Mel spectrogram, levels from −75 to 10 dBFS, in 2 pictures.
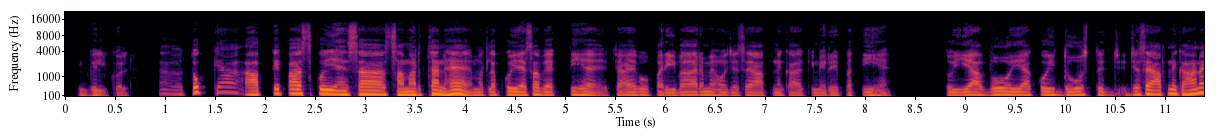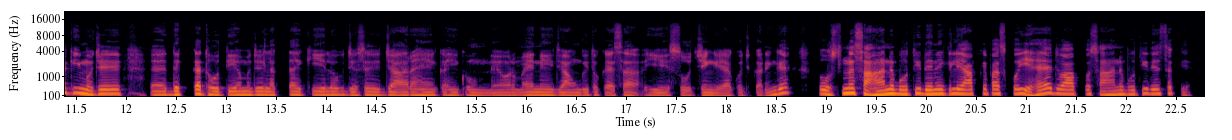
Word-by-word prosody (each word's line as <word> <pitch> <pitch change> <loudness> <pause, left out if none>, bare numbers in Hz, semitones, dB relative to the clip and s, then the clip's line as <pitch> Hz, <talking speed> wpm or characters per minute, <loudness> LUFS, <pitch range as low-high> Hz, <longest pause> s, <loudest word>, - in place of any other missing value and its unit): बिल्कुल, 95 -4 -7 0.3
अ, 155 -3 -13
तो 215 - +5 0.2
क्या 220 0 -7 0.3
आपके 135 +6 +1
पास 170 -1 +4
कोई 160 -2 +6
ऐसा 140 +2 +4 0.2
समर्थन 120 +5 +4
है? 145 0 +6
मतलब 110 +1 -2
कोई 125 -2 +2
ऐसा 120 +4 +1
व्यक्ति 115 +1 -2
है, 115 -5 0
चाहे 110 0 -1
वो 120 0 -3
परिवार 110 +2 -1
में 120 -1 -1
हो 105 0 -3
जैसे 105 +1 -5
आपने 105 0 -4
कहा 100 -1 -6
कि 110 +2 -11
मेरे 105 0 -5
पति 110 +2 -5
हैं, 95 -2 -5 0.6
तो 110 - -3
या 115 +3 +2
वो 125 +4 +1
या 120 -1 +1
कोई 120 0 -1
दोस्त 120 +3 -2
ज 110 -4 -8
जैसे 130 +5 +2
आपने 155 +2 +2
कहा 150 +1 +3
ना 200 +4 +5
कि 195 0 0
मुझे 165 0 +3
अ, - - -5 0.4
दिक्कत 135 +4 +1
होती 130 -1 0
है 130 - +2
मुझे 130 0 +1
लगता 125 0 -3
है 125 - -1
कि 130 +2 -9
ये 125 - 0
लोग 125 0 -2
जैसे 120 0 -3
जा 110 0 -2
रहे 115 -1 -1
हैं 110 -1 -2
कहीं 105 +1 -5
घूमने 100 -2 -6
और 105 +1 -5
मैं 110 +2 -3
नहीं 110 -1 -1
जाऊँगी 105 0 -4
तो 110 - -8
कैसा 105 0 -5
ये 105 -1 -5
सोचेंगे 100 0 -4
या 95 0 -4
कुछ 100 0 -13
करेंगे। 120 - -2
तो 180 -5 -5
उसमें 185 +8 +4
सहानुभूति 155 +1 +5
देने 160 +1 +5
के 160 - -3
लिए 175 -1 +4
आपके 170 - -6
पास 165 -1 0
कोई 170 -2 +3
है 180 +5 +3
जो 175 -2 -1
आपको 155 0 0
सहानुभूति 150 +5 -1
दे 165 0 0
सके? 120 - -9
120 Hz, 215 wpm, -22 LUFS, 110-150 Hz, 0.6 s, कोई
